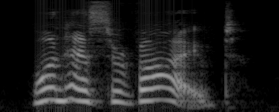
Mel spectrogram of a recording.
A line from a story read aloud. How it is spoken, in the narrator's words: Inish exclaimed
